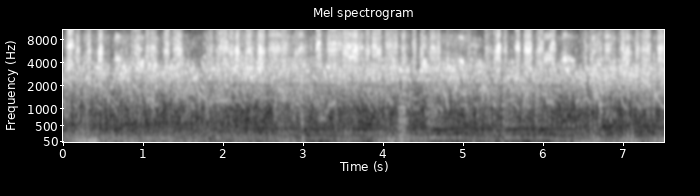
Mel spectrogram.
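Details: Australian budgies in an aviary colony, singing and chirping: a dense, continuous wash of high, scratchy chirps and warbles from many birds at once, with no pauses and no other clear sounds.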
